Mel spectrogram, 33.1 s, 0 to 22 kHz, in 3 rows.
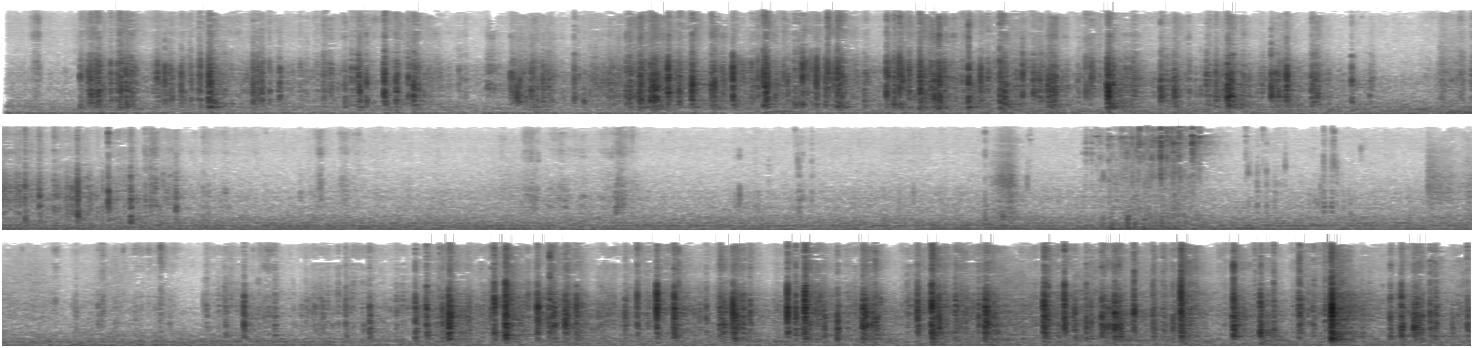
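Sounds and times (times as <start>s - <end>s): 
cat scratching: 0.1s - 13.9s, 22.4s - 33.0s.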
